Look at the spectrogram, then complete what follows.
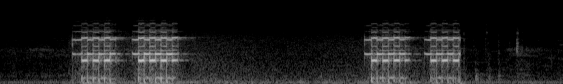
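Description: Telephone ringing: two double rings, about three seconds apart.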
